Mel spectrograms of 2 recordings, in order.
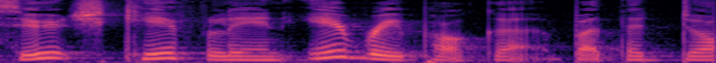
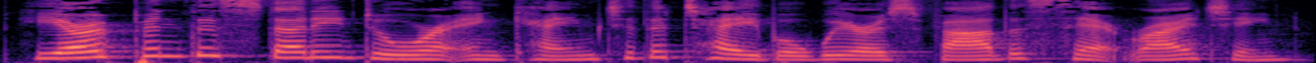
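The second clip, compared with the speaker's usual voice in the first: usual speaking voice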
